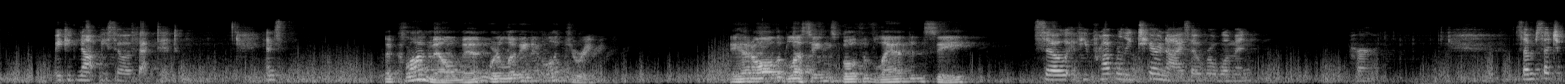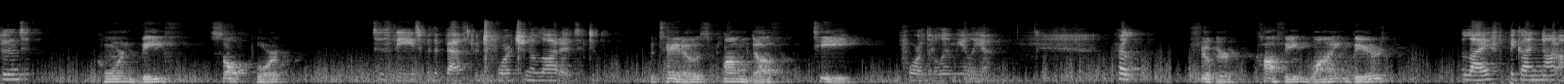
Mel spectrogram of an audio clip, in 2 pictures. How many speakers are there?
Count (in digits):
2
